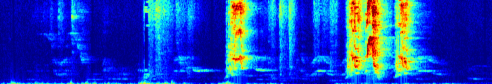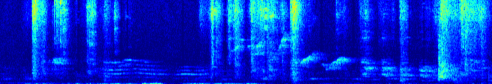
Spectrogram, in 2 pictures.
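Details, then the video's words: Nias hill myna, a caged bird, agitated, giving loud, harsh, broadband screeching calls in bursts, with a low rumbling background noise underneath and quieter scratchy notes in between. "MASTERAN BURUNG JALAK NIAS NGAMUK"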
